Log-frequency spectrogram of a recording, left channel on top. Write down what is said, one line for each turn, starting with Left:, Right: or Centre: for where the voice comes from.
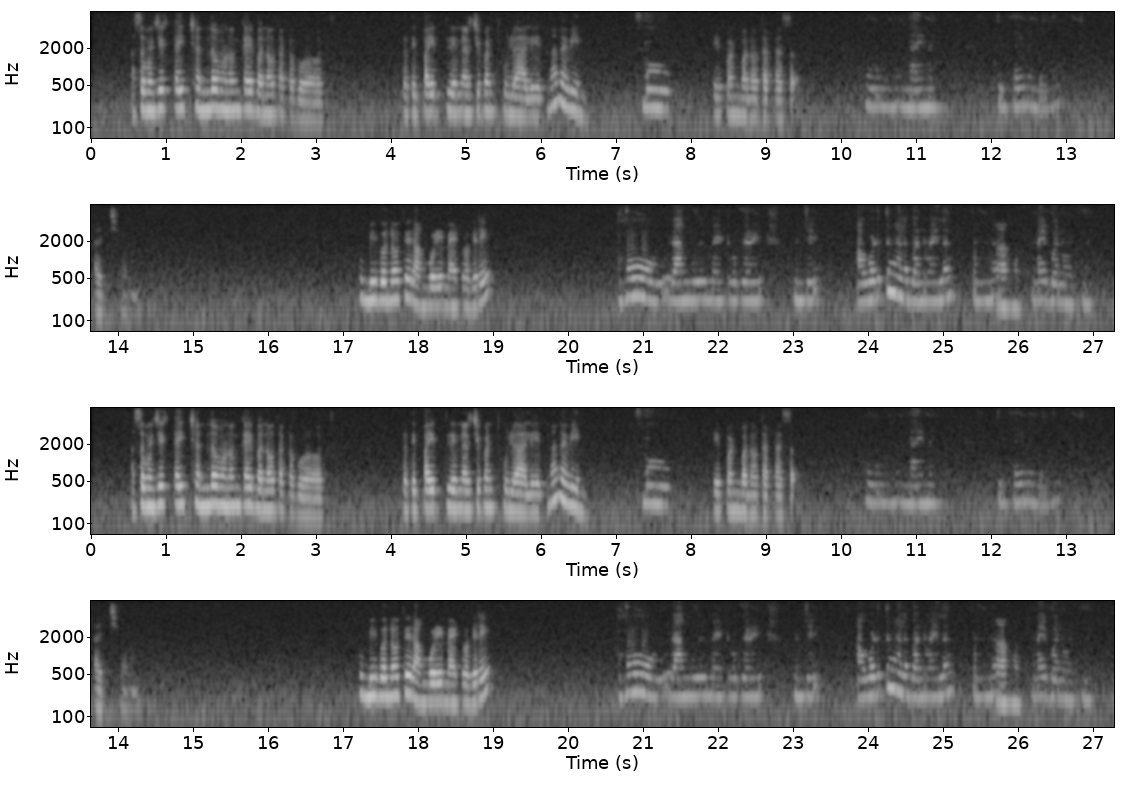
Right: असं म्हणजे काही छंद म्हणून काही बनवता का बघ. तर ते पाईप क्लिनर ची पण फुलं आली आहेत ना नवीन
Left: हो.
Right: ते पण बनवता का असं
Left: हो नाही नाही ते काही नाही बनवत
Right: अच्छा मी बनवते रांगोळी मॅट वगैरे
Left: हो रांगोळी मेट वगैरे म्हणजे आवडतं मला बनवायला पण
Right: हा हा
Left: नाही बनवत मी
